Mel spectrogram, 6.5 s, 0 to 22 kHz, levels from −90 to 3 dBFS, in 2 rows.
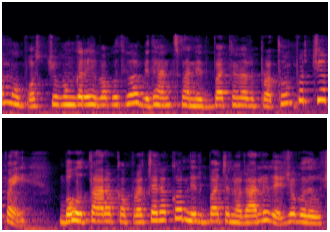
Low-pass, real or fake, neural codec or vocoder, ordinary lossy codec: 7.2 kHz; fake; autoencoder, 48 kHz, 128 numbers a frame, DAC-VAE, trained on Japanese speech; none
